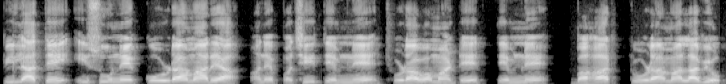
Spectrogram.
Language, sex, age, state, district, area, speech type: Gujarati, male, 45-60, Gujarat, Surat, rural, read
